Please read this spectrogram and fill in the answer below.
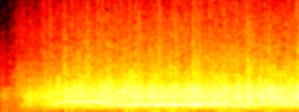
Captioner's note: applause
